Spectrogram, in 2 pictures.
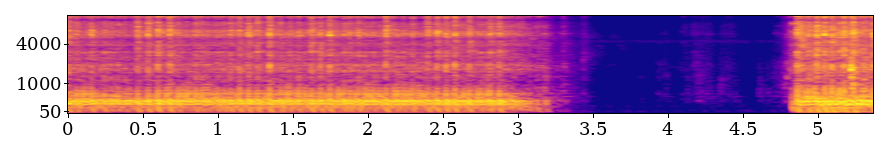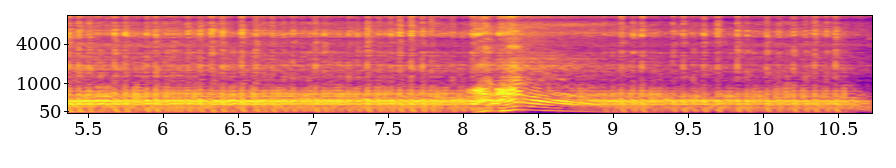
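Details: Chainsaw after the idle speed screw was turned in slightly, carburetor jets untouched: runs steadily with a crisp buzzing two-stroke note, briefly cuts out, then restarts and settles smoothly; normal running, properly adjusted.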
